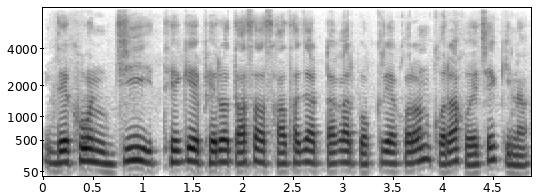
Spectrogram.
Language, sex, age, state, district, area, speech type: Bengali, male, 45-60, West Bengal, Hooghly, urban, read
